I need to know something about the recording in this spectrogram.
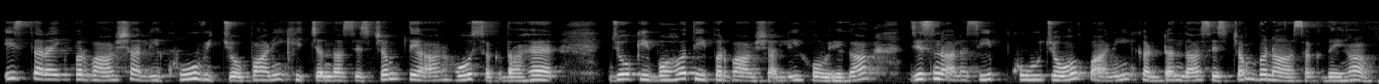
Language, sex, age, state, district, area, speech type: Punjabi, female, 45-60, Punjab, Jalandhar, urban, spontaneous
